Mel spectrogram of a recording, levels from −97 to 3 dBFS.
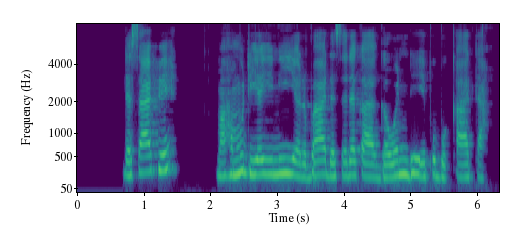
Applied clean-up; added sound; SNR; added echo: none; none; none; none.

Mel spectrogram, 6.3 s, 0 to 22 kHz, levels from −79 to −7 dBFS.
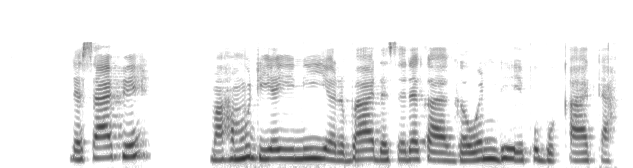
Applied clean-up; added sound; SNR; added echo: neural mask model Resemble Enhance denoiser.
